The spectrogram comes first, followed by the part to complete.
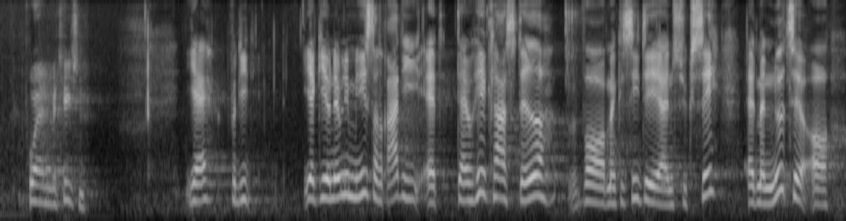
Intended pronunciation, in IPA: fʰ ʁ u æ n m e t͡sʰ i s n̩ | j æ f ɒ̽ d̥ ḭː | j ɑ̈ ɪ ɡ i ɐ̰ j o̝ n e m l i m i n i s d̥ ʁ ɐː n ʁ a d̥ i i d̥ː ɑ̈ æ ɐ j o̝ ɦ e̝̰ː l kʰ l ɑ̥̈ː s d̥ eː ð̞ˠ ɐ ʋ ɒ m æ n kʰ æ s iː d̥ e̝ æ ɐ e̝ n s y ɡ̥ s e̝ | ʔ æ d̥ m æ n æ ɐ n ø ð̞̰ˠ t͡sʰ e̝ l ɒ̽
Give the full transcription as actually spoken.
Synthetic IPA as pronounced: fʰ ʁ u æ n m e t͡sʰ i s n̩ | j æ f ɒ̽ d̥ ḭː | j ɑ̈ ɪ ɡ i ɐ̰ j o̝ n e m l i m i n i s d̥ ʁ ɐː n ʁ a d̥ i æ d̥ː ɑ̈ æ ɐ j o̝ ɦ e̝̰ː l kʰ l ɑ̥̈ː s d̥ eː ð̞ˠ ɐ ʋ ɒ m æ n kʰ æ s iː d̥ e̝ æ ɐ e̝ n s y ɡ̥ s e̝ | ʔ æ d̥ m æ n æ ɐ n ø ð̞̰ˠ t͡sʰ e̝ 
